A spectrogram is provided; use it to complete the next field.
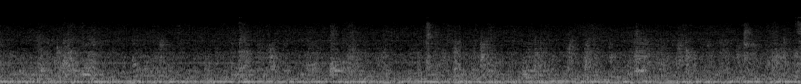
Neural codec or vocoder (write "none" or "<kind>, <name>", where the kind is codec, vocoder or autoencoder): vocoder, Vocos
